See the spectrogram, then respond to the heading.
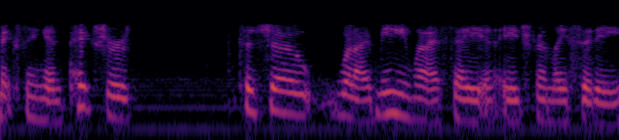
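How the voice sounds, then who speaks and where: A woman talks at a fairly quick pace in a normal speaking voice. Her pitch is fairly low and her intonation fairly even. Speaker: nursing professor. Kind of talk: radio interview. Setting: phone call. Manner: conversational, uses fillers.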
